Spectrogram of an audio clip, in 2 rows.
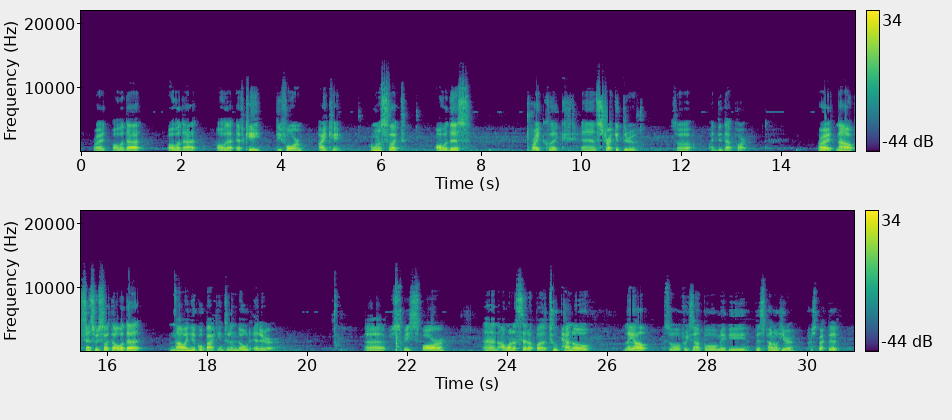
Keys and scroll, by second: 21.8 space.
